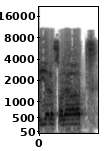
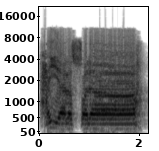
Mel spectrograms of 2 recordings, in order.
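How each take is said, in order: First: The last word ends with a sharp t sound. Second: The last word ends with a soft h sound. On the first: The speaker calls it wrong. "എന്നാ ചില പാവം പൊട്ടന്മാര് എങ്ങനെ പറയാ" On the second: The speaker calls it right. "ഹാ സുക്കൂനുള്ള ഹാ ആയിട്ടാണ് ഉച്ചരിക്കേണ്ടത്"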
